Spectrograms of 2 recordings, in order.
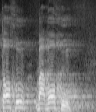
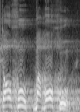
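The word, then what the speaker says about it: תֹהוּ וָבֹהוּ: La expresión hebrea se pronuncia algo así como tohu babohu.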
